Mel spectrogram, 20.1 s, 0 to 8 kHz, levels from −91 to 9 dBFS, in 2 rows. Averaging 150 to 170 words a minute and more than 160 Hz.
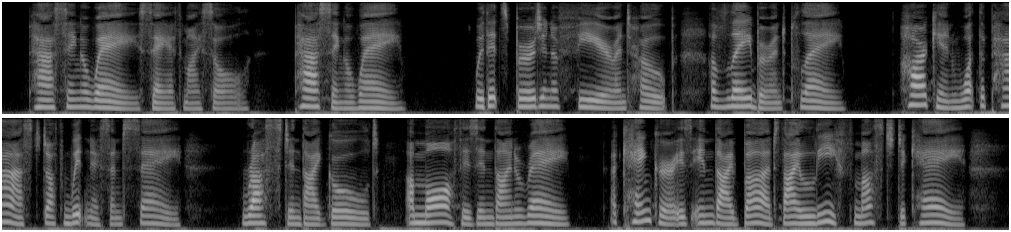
No: slow, 135 wpm; medium, 185 Hz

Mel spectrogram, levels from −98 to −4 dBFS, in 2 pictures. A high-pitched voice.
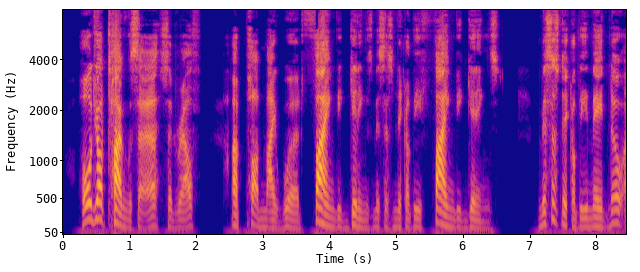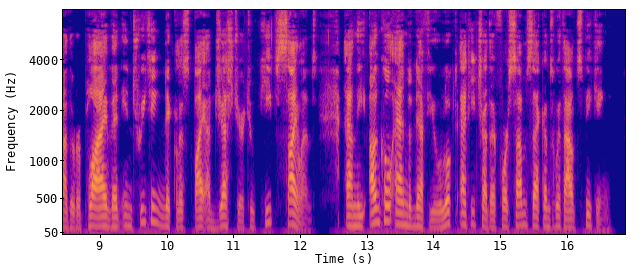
No: low, 120 Hz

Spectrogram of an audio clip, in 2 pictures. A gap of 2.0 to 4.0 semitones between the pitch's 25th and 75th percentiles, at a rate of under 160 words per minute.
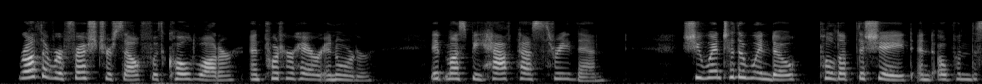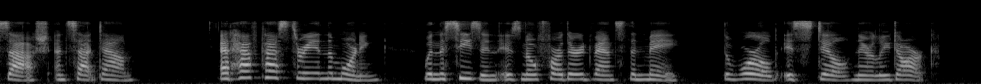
No: average, 3.5 semitones; average, 175 wpm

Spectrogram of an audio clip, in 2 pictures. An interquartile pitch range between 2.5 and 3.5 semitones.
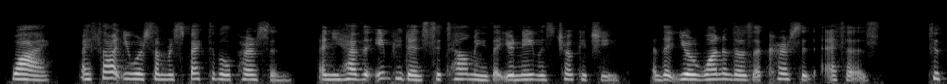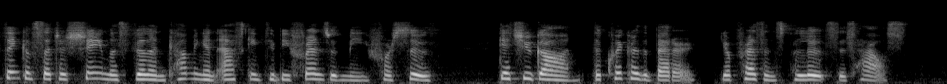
Yes: average, 2.9 semitones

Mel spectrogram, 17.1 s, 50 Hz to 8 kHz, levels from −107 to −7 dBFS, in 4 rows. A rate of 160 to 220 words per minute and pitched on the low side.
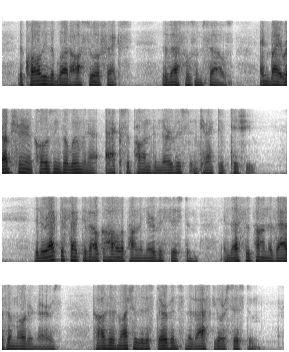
Yes: average, 170 wpm; low, 105 Hz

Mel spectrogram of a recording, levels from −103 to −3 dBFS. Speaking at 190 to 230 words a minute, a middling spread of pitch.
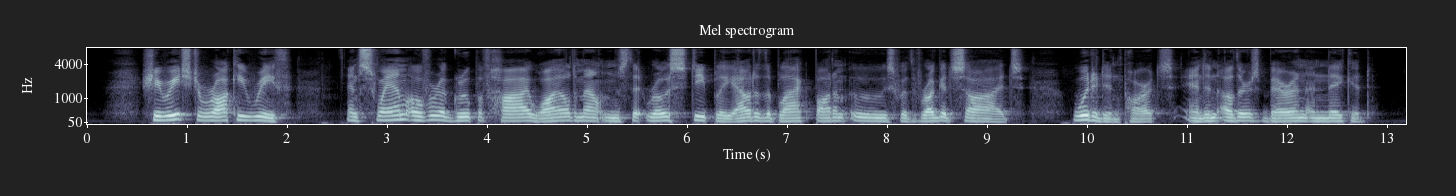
No: average, 160 wpm; average, 3.0 semitones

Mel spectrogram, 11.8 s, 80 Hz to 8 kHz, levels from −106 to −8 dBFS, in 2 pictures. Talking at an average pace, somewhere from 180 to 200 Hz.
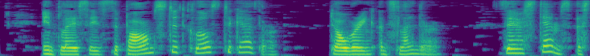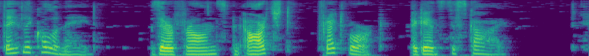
No: slow, 115 wpm; medium, 185 Hz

